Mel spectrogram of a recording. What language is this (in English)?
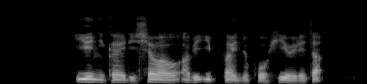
Japanese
